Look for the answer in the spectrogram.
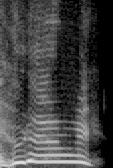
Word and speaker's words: Houdet: And it's a play on words of who are they? Houdet. – Yeah, exactly. – So that's honestly how I tell people to pronounce my name.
